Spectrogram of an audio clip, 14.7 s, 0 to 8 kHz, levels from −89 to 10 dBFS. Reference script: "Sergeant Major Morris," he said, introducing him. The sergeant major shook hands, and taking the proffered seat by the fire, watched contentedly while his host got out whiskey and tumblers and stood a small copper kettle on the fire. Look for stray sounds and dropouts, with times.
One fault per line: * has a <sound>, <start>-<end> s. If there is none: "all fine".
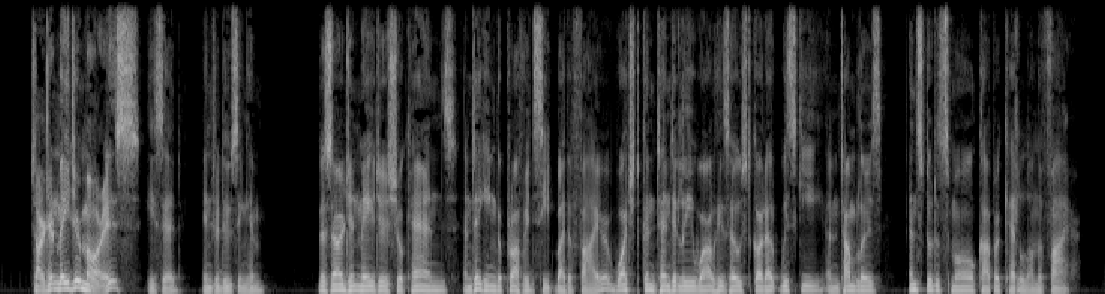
all fine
